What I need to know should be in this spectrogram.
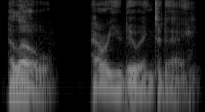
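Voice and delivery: same greeting dropped low and quiet. Shown as a demonstration. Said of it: "two different characters right off the bat because of the tone".

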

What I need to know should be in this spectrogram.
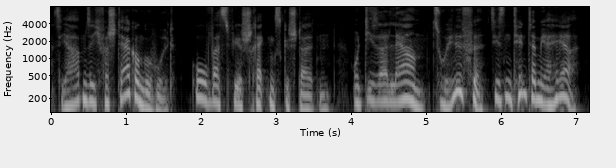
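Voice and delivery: scared dragon fleeing, voice pitched high; panicked. Acted. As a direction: cry out as if hunted.

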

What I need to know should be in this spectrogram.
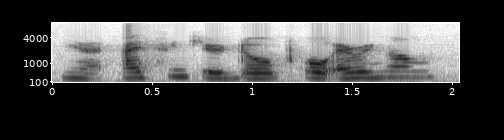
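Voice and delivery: usual speaking voice

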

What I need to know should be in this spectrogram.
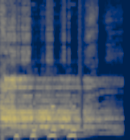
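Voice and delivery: squealing wheeze of a laugh; high laugh. Real, not acted. Laughing at the joke.

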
